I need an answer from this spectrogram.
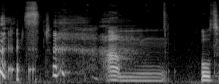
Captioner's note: laughing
